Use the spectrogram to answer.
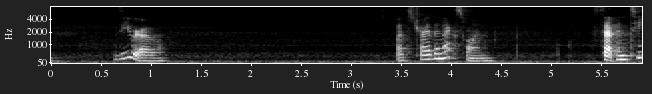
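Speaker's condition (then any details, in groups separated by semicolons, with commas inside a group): No condition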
